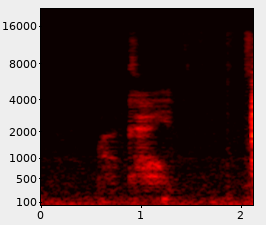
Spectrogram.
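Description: Near silence, broken about half a second in by a brief faint whisper under the breath.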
